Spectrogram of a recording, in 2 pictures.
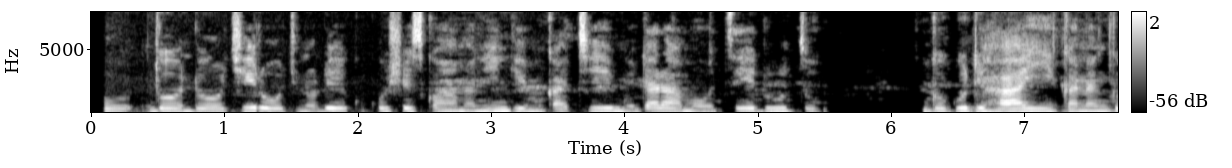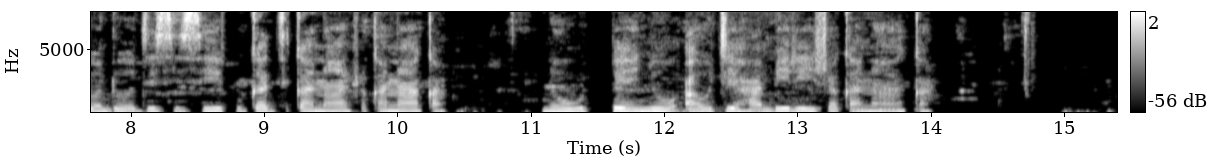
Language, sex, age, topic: Ndau, female, 18-24, health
